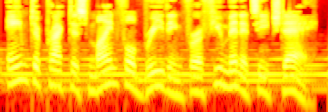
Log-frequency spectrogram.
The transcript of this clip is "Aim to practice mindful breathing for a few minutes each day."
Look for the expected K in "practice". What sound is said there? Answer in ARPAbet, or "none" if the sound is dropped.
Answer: K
